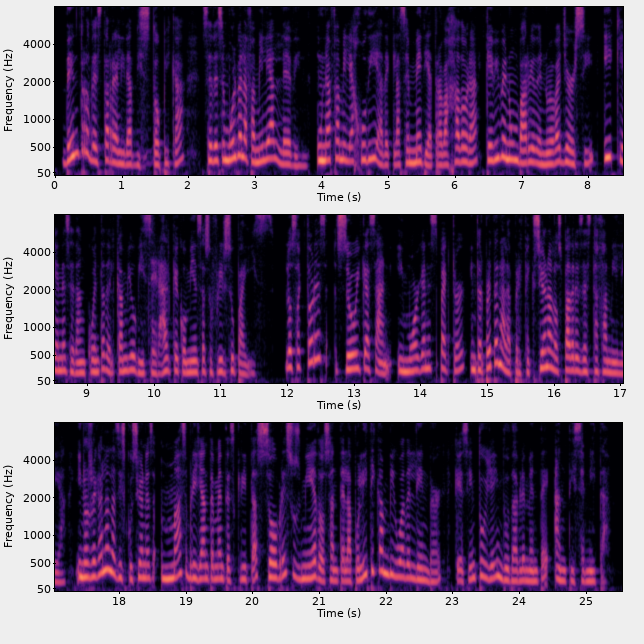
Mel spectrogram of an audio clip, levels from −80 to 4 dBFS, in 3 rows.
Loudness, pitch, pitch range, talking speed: -27 LUFS, 230 Hz, 200-270 Hz, 185 wpm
